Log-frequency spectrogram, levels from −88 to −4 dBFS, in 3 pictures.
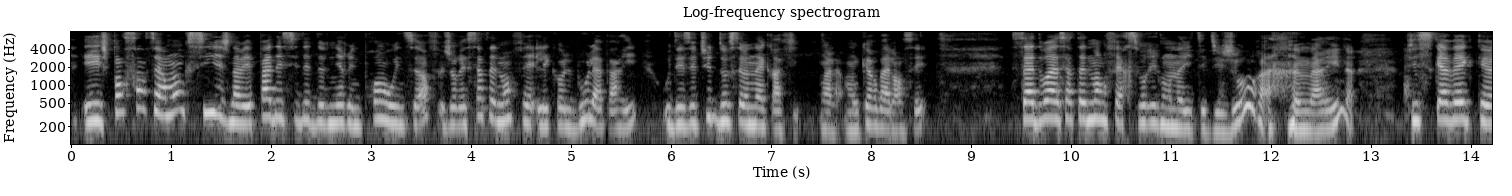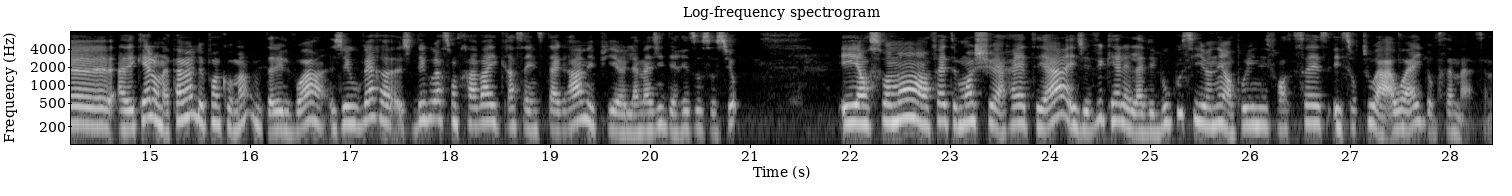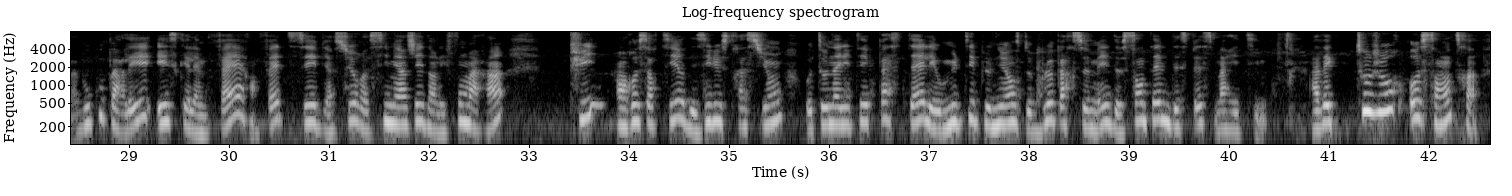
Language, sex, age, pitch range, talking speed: French, female, 20-39, 195-240 Hz, 205 wpm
